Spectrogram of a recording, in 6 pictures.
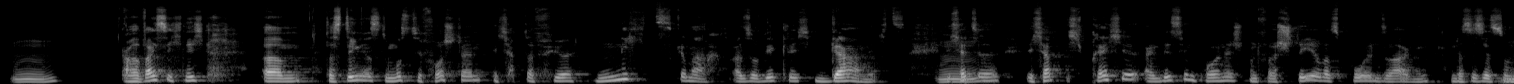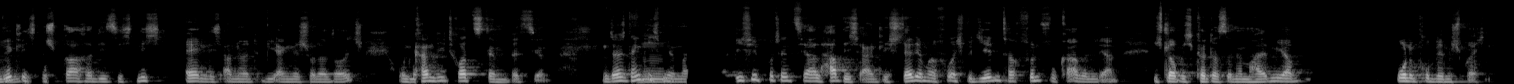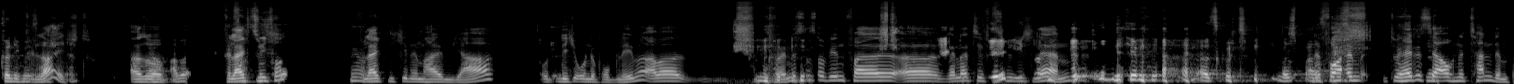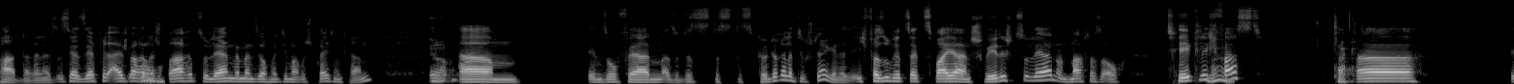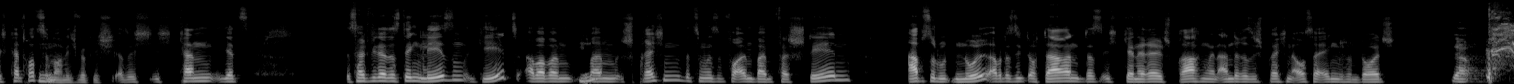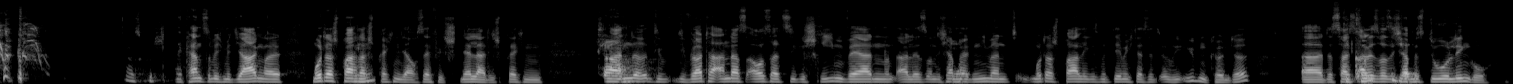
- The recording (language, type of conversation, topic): German, unstructured, Wie feiert man Jahrestage oder besondere Momente am besten?
- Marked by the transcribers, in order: unintelligible speech; chuckle; unintelligible speech; unintelligible speech; laugh; laughing while speaking: "Alles gut, war Spaß"; other background noise; cough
